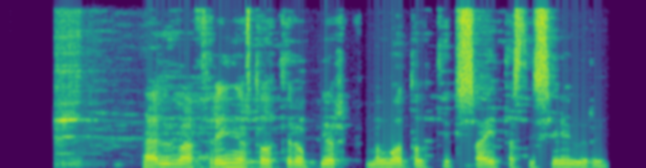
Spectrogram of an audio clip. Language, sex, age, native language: Icelandic, male, 30-39, Icelandic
